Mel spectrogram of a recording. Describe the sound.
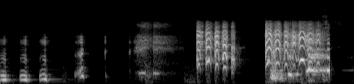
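A person imitates a dolphin: a few short squeaky chirps, then two bursts of rapid, high-pitched pulsing chatter, fairly loud, with no talking.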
